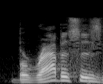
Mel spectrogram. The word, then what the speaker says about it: Barabbas: We always pronounce Barabbas. Barabbas. Break it apart. Bar Abbas.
